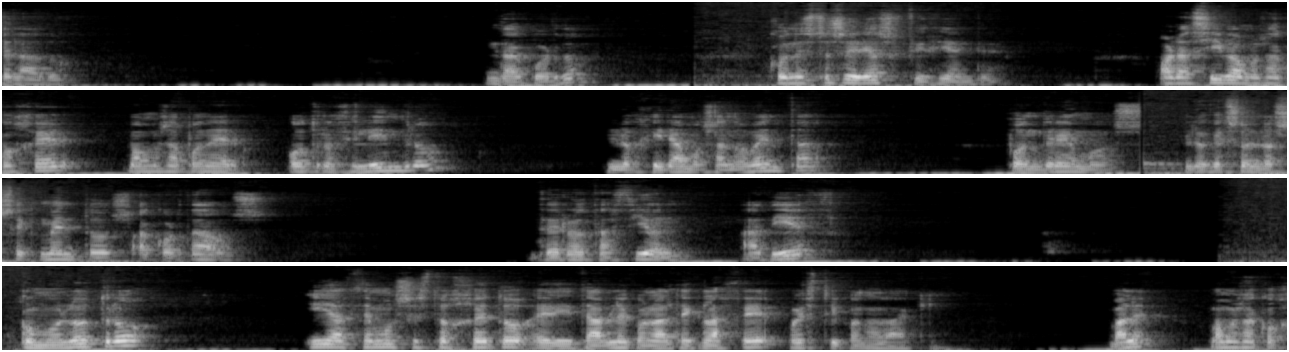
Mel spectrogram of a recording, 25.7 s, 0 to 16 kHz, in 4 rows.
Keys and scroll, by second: 14.7 t.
